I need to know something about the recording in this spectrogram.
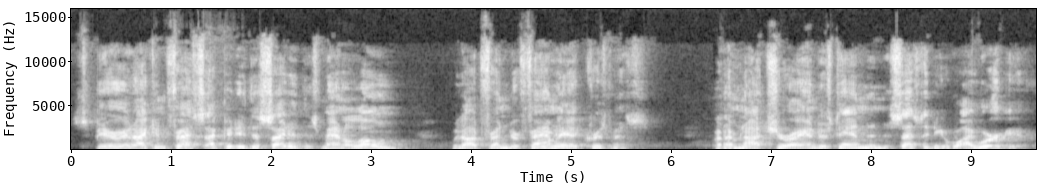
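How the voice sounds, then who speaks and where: A man playing a troubled, questioning older miser with an earnest, halting delivery in an amateur radio play. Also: fairly high pitch, animated, natural voice. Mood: pitying, unsure.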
